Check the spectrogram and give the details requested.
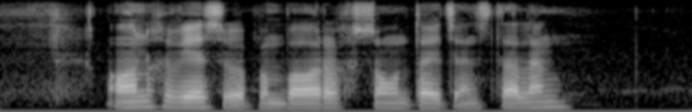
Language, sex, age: Afrikaans, male, 20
